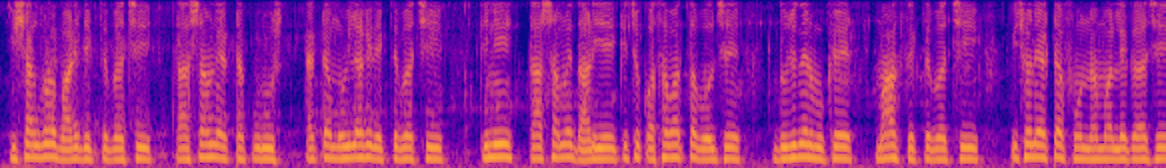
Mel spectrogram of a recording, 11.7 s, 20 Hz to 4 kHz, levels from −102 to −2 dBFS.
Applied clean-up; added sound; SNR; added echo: neural separator model SepFormer DNS4.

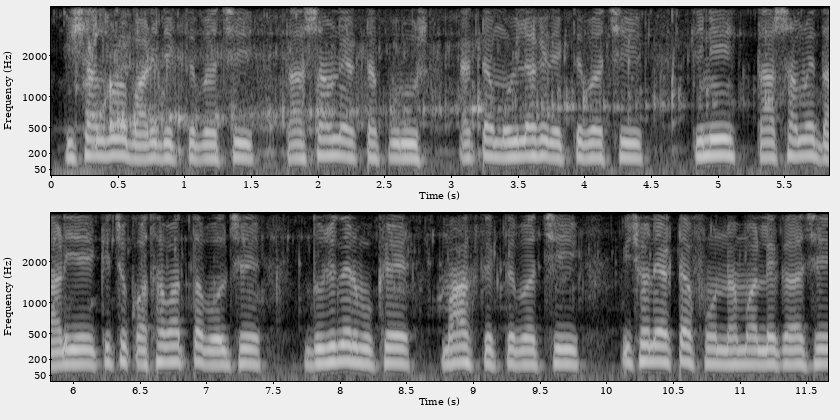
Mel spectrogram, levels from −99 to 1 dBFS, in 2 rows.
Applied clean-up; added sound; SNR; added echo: none; Liquid; 17 dB; none.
